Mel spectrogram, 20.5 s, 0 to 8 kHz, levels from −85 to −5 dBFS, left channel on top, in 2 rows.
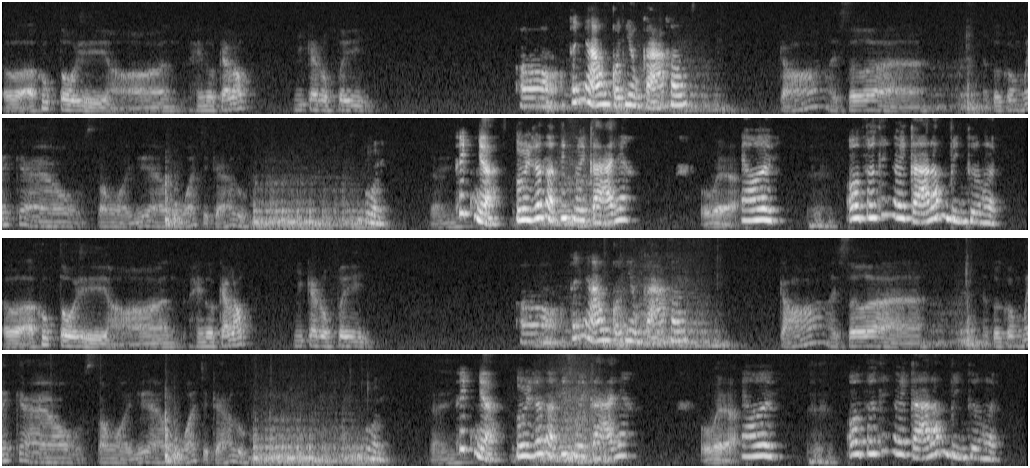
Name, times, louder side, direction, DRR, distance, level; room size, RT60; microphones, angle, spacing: voice 1, 0.0-2.5 2.9-3.7 7.8-9.3 9.8-12.8 14.5-14.9 16.0-16.1 17.3-17.7 18.3-18.6, right 1 dB, 25° right, 0.7 m, -33 dB
voice 2, 5.1-6.9 13.9-14.1 14.8-16.6 17.0-17.1 17.7-18.0 18.7-20.2, left 5 dB, 45° left, 0.4 m, -21 dB
sound 1, 5.2-7.4 9.2-10.0 10.7-10.8 11.2-11.3 11.9-12.2 12.7-14.2 15.2-16.5, right 3 dB, 75° right, 1.0 m, -34 dB
5.8 x 2.4 x 3.1 m
head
